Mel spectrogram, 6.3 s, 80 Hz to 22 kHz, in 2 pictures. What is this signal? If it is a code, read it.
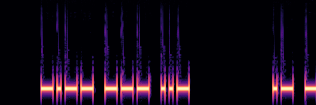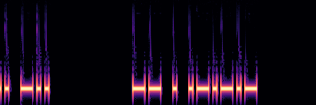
Morse code, heard as a keyed tone, about 32 wpm, 700 Hz. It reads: YOU AND ME.
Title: 3x Word-Spacing - Sentences from Top 500 Words - 30wpm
